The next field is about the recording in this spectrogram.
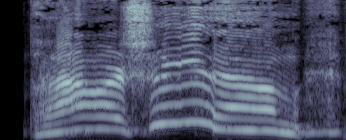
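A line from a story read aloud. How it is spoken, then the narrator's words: Sleepy roar. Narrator (Russian): взревел вдруг полковник, не просыпаясь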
